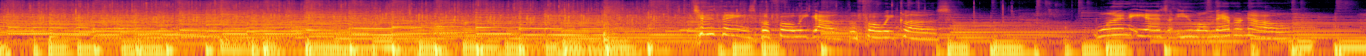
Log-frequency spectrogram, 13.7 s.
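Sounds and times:
audience clapping hands: 0.0 - 8.4
speech: 7.6 - 9.6, 11.0 - 13.0.

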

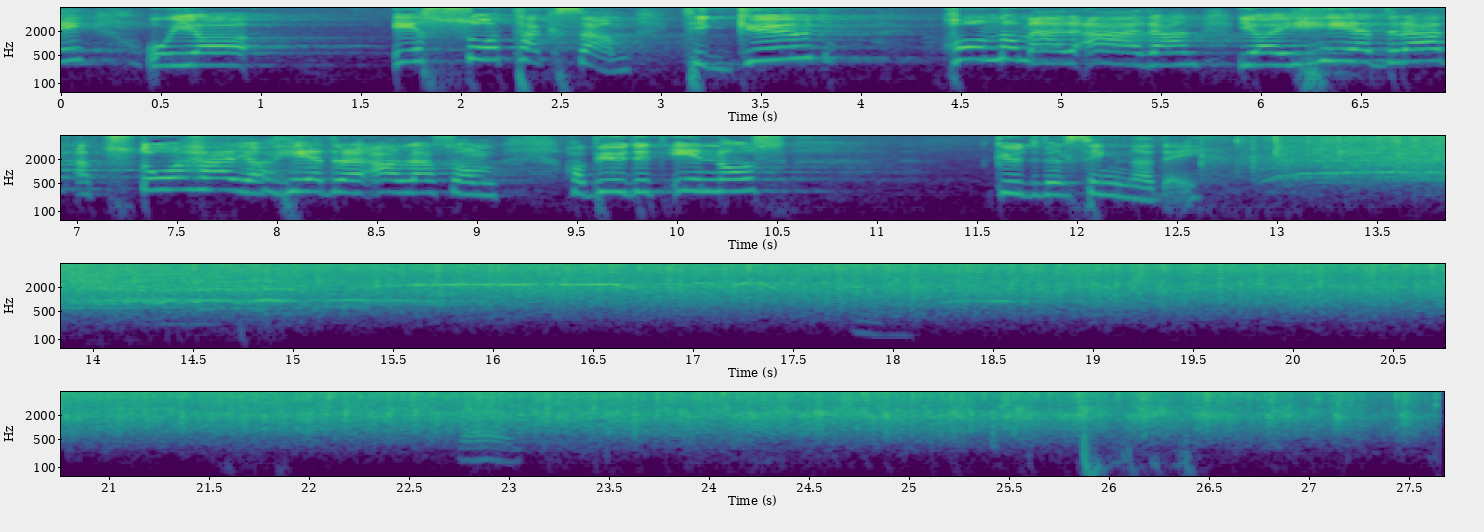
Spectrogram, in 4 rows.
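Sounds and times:
speech: 0.4 - 10.8, 11.6 - 12.8
audience applause: 12.8 - 27.6.

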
